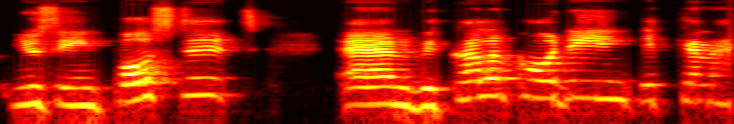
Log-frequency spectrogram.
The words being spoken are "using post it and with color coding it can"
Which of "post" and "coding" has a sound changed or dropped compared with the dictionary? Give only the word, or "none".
none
